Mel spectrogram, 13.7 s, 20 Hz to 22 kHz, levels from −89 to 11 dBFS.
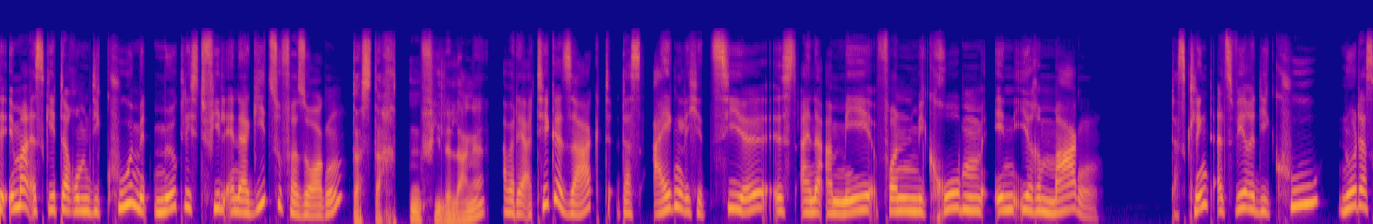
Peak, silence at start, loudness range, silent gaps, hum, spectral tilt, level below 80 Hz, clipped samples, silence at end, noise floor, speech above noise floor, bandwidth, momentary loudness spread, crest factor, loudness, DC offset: -4 dBFS; 0 s; 4 LU; 4.89-4.99 s; none; -5 dB/octave; -42 dBFS; under 0.1%; 0 s; -82 dBFS; 64 dB; 13.5 kHz; 7 LU; 14 dB; -18 LUFS; under 0.1%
